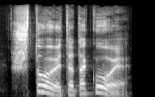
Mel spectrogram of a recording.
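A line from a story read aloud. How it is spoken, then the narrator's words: Shouted. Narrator (Russian): Закричал царь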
